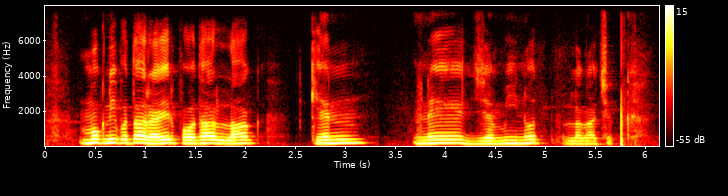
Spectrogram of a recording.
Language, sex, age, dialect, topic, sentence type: Magahi, male, 25-30, Northeastern/Surjapuri, agriculture, statement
